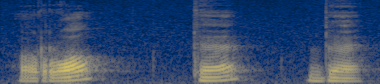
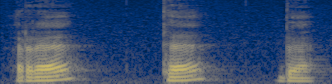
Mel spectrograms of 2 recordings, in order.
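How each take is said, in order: First: Only the first syllable sounds heavy and dark. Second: All three syllables sound light and thin. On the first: The speaker calls it right. "je fais lourd ici, lourd, et là après c'est léger" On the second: The speaker calls it wrong. "Je lis tout léger"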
